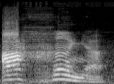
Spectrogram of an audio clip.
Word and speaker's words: arranha: palavra, que nem, ó, arranha, né? A sílaba ra tá no meio. Arranha. A gente tem que botar 2 R's para ele ter esse som forte, senão fica aranha.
